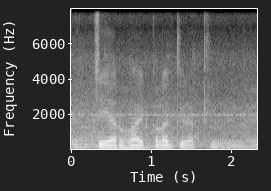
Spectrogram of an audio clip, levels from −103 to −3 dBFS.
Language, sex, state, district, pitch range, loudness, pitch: Hindi, male, Uttar Pradesh, Lucknow, 120-125 Hz, -16 LUFS, 120 Hz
